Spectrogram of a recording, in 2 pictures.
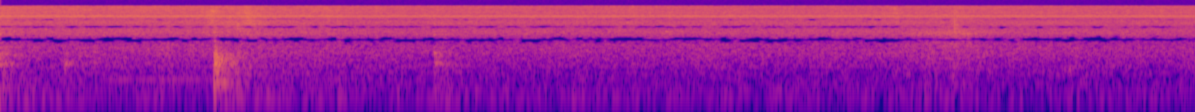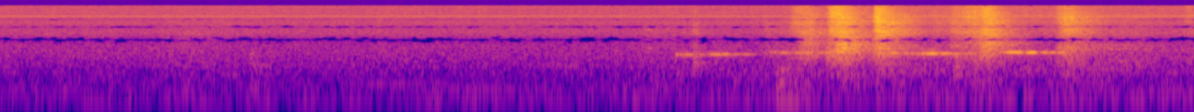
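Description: Metal parts knock and clank against a metal frame.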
